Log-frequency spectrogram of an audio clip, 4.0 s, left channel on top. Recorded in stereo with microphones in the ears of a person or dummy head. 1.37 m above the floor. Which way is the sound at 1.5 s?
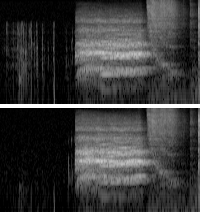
45° right (ahead or behind).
